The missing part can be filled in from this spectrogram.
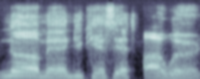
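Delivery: put-on caveman impression voice. Quoting the actor's old Geico Caveman role: Geico Caveman impression. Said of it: "He was like".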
